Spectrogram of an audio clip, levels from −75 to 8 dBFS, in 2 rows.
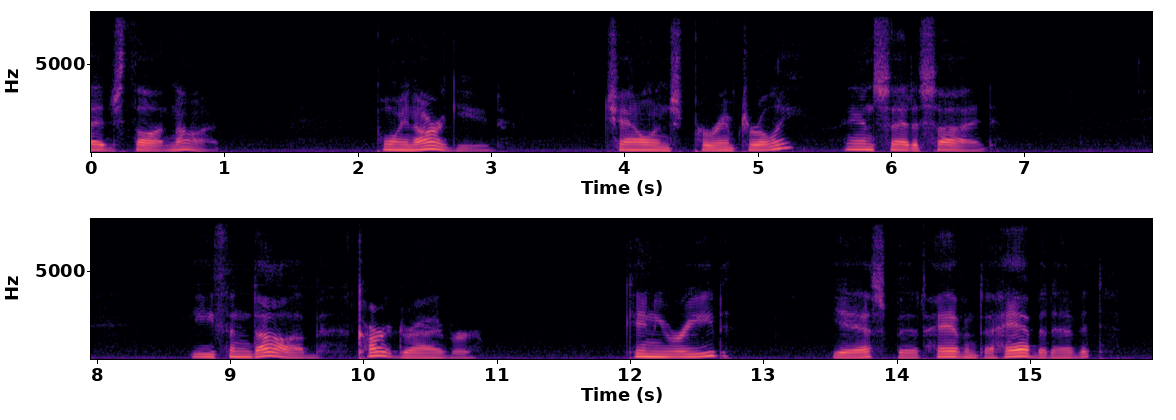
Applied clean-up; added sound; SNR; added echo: none; none; none; none.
